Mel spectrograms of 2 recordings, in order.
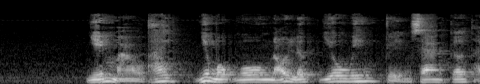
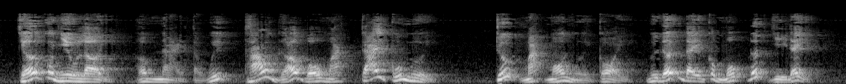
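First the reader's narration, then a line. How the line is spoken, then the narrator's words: Loud roar. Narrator (Vietnamese): cái thấy hồng đã gầm to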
